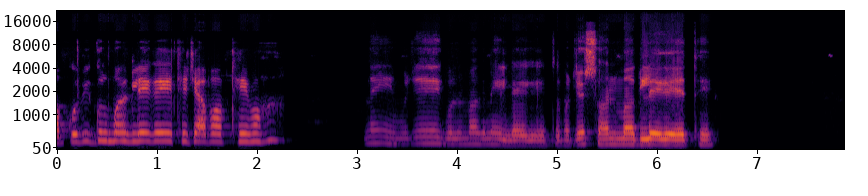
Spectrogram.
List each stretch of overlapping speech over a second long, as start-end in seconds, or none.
none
